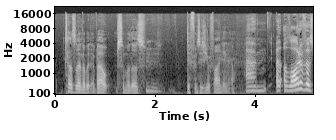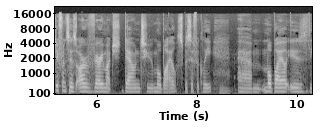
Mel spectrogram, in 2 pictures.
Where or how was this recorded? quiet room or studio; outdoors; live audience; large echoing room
quiet room or studio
